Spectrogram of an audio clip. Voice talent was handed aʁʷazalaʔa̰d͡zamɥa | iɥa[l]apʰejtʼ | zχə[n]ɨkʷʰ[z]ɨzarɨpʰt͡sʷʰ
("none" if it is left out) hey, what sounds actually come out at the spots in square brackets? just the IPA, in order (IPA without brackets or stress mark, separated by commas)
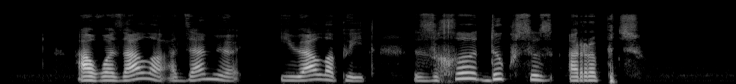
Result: l, d, s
